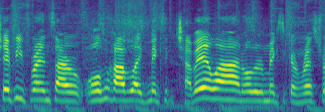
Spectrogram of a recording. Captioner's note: speaks Spanish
